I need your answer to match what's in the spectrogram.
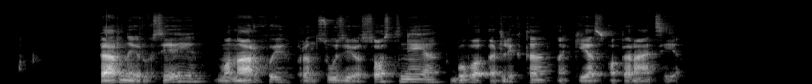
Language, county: Lithuanian, Telšiai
